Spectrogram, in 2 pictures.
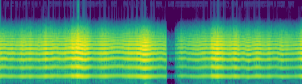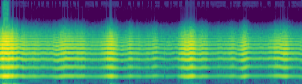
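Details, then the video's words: Mosquito whining continuously on a single high, reedy note, loudness rising and falling about once a second as it circles, with a brief break near the two-second mark; otherwise quiet. "Real Sound of Mosquito"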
